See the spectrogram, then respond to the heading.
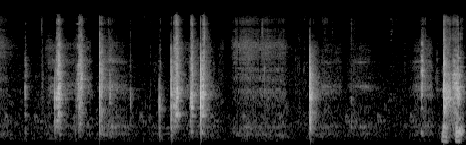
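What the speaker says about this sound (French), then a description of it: "Je vais prélever la chair des aubergines avec une petite cuillère." A small spoon scraping and scooping the flesh out of rinsed aubergines, quiet soft scrapes and clinks of metal on skin and dish, coming in irregular bursts with short pauses.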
